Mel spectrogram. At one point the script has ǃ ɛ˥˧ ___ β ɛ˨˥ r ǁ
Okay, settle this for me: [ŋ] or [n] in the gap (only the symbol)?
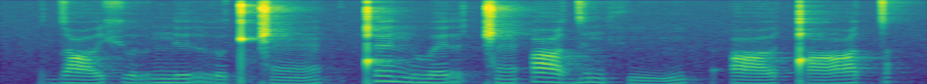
n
